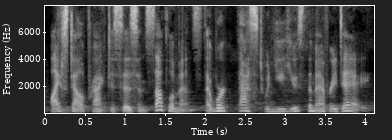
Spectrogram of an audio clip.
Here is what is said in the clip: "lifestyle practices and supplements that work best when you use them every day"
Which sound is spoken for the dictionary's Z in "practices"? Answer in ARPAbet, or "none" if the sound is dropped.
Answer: Z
